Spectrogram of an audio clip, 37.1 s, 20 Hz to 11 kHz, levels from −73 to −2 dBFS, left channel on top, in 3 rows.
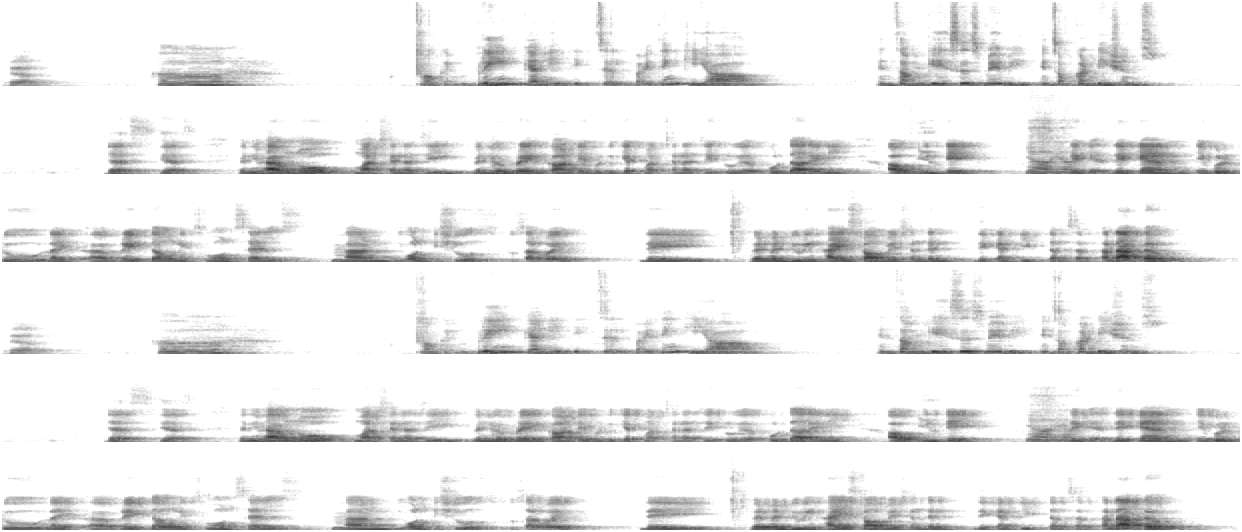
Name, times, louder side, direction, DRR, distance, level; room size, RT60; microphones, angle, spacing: voice 1, 1.5-2.7 4.1-7.5 8.7-11.5 14.9-15.2 17.3-17.6 21.5-21.8 22.6-23.2 28.0-28.5, left 1 dB, 60° left, 1 dB, 2.6 m, -31 dB
voice 2, 13.4-14.2 14.8-20.8 21.2-22.1 23.1-27.5 28.2-29.5 30.0-30.4 31.1-31.9 32.2-36.4, left 1 dB, 30° left, 2 dB, 1.9 m, -28 dB
18.0 x 7.8 x 6.8 m, 0.89 s
head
